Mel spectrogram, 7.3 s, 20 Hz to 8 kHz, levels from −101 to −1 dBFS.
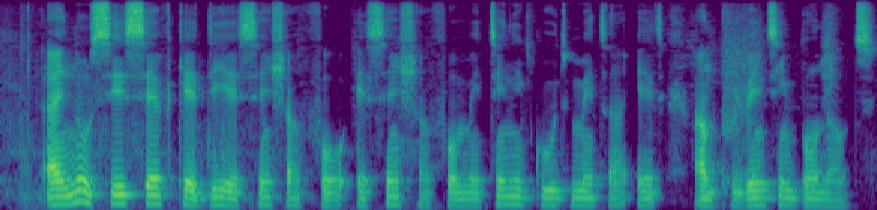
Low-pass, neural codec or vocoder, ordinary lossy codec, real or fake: none; none; none; real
